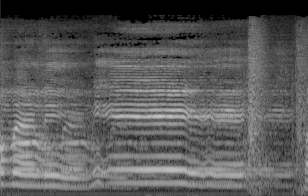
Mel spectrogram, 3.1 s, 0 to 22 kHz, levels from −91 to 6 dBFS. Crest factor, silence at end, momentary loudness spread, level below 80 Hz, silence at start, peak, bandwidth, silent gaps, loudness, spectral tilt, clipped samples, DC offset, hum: 14 dB; 0 s; 10 LU; -62 dBFS; 0 s; -8 dBFS; 16 kHz; none; -21 LUFS; -0.5 dB/octave; under 0.1%; under 0.1%; none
